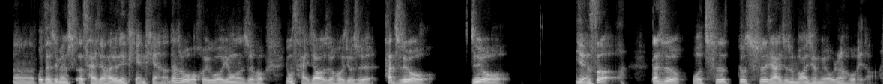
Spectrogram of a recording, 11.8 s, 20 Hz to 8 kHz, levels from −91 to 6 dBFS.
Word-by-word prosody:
嗯， 115 -2 -5
我 - - +2
在 130 +2 +4
这 140 - -1
边 125 -1 0
吃 125 - -5
的 - - +4
彩 110 - +1
椒 120 +1 +1
它 135 - +5
有 135 - +3
点 130 -1 +1
甜 115 +2 -5
甜 115 -4 -5
的。 115 - -8
但 180 +1 +1
是 180 - 0
我 120 -6 +3
回 125 +1 -3
国 125 -2 +1
用 130 0 0
了 120 -1 -4
之 120 +1 -3
后， 120 0 -5 0.3
用 150 -3 -1
彩 100 - -5
椒 120 +1 +4
之 125 +1 -2
后， 130 0 -1
就 120 0 -3
是 115 -2 -4
它 180 - +3
只 140 -1 +1
有 135 -3 +3 0.5
只 145 +2 +4
有 - - +3 0.9
颜 - - +2
色， - - +3 0.5
但 160 - +4
是 160 0 +4 0.2
我 130 -2 0
吃 150 +4 0
就 150 -1 0
吃 155 +2 0
起 145 - +1
来 120 - +5
就 130 - -4
是 130 - -1
完 120 0 0
全 125 0 -4
没 115 - -5
有 110 0 -3
任 120 -1 -4
何 110 +1 -6
味 - - -11
道。 - - -21
125 Hz, 285 characters per minute, -22 LUFS, 115-140 Hz, 0.9 s, 它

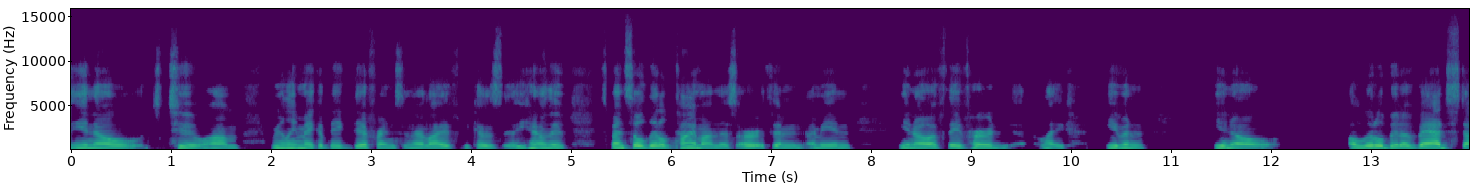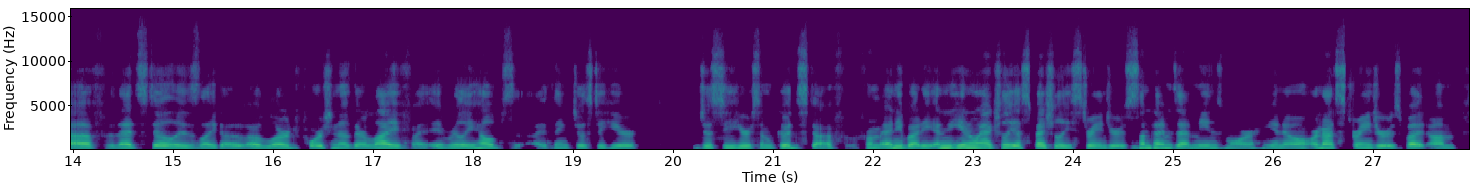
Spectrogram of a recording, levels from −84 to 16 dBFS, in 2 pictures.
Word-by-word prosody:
you 180 0 -1
know, 170 0 +1 0.3
t 210 - -1
to, 170 -4 +1
um, 150 -3 -1 0.3
really 210 0 0
make 180 -3 -1
a 170 - 0
big 180 -3 -6
difference 165 -5 0
in 160 - -10
their 165 -1 0
life 155 -1 +2
because, 155 0 -4
uh, - - -5
you 175 0 -4
know, 185 -2 +1
they've 185 -2 -1 0.4
spent 240 -2 +2
so 235 -2 +7
little 195 -6 +3
time 240 - +1
on 150 0 0
this 150 -1 -5
earth, 165 -1 +1
and, 160 -1 -2
I - - -4
mean, 165 -3 -3 0.5
you 195 -2 -1
know, 175 -2 +5
if 180 - -9
they've 170 -2 +2
heard, 190 -5 +1
uh, - - -17 0.4
like, - - -4 0.4
even, 195 -8 0 0.7
you 230 -1 +4
know, 170 - +1 0.7
a 215 - +4
little 225 +3 +6
bit 190 -2 +1
of 165 -2 +2
bad 185 +1 +7
stuff 170 -7 +3 0.2
that 195 -3 +2
still 225 -6 +1
is 165 -3 -2
like 185 -2 -2
a 165 -1 -2 0.2
a - - 0
large 190 -1 0
portion 215 -5 -2
of 165 -1 -4
their 160 -1 -2
life. 195 -3 +3
I 150 - -7
it 180 - -5
really 175 -1 -1
helps, 185 -2 -2 0.3
I - - -9
think 160 -3 -11
just 160 -1 -5
to 175 - -5
hear 160 -1 -3 0.6
just 180 -1 -3
to 170 - -4
hear 170 0 0
some 155 -2 -8
good 175 +1 +1
stuff 145 +2 -3 0.2
from 170 -1 -4
anybody 160 -4 +2
and, 220 +1 +3
you 245 +5 +4
know, 250 0 +4
actually, 270 -1 +2
especially 215 -6 +1
strangers, 145 +3 -3
sometimes 220 -5 0
that 165 -1 +2
means 160 -2 -5
more, 145 0 -7
you 160 -2 -8
know, 155 +2 -1
or - - 0
not 200 -3 +2
strangers, 150 -4 -3
but, 160 - +5
um, 70 - -3
170 Hz, 190 wpm, -22 LUFS, 160-195 Hz, 0.7 s, so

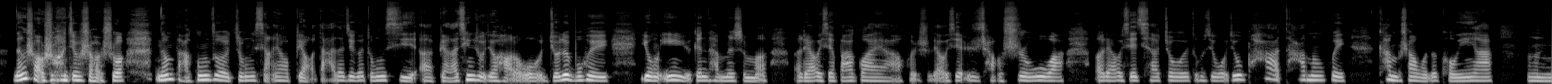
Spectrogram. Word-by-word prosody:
能 210 +6 +8
少 - - +4
说 200 -1 +4
就 195 -1 +5
少 175 -4 +1
说， 180 +1 +3 0.3
能 220 +4 +6
把 225 - -4
工 210 0 +5
作 195 -5 +3
中 185 +2 -1
想 - - -6
要 180 -1 -2
表 165 -2 -4
达 - - -8
的 185 - 0
这 185 0 0
个 185 - 0
东 185 +1 +1
西， 165 -5 -1
呃， 170 -1 -5
表 155 0 -5
达 160 - -1
清 215 +5 +4
楚 185 -3 +2
就 170 -1 0
好 155 -2 -1
了， - - -1
我 160 - 0
绝 175 +2 0
对 225 - +10
不 190 -1 0
会 180 -4 +4 0.3
用 190 -3 +5
英 195 0 +5
语 - - 0
跟 180 -1 +1
他 175 -1 -5
们 170 0 0
什 160 -1 -5
么， 155 +3 -1 0.2
呃， - - -6
聊 165 +1 0
一 - - 0
些 175 +1 -3
八 170 +1 -2
卦 170 0 -2
呀， 165 -1 -7
或 - - -8
者 - - -16
是 - - -14
聊 160 - -4
一 - - -4
些 175 +1 -2
日 180 -2 -6
常 165 - -9
事 185 +4 -1
务 180 +1 +3
啊， 175 -1 0 0.3
呃， 180 - -3
聊 180 0 -2
一 - - -3
些 180 +1 -1
其 175 - -8
他 175 0 -5
周 180 +1 -4
围 175 - -1
的 - - -10
东 185 -3 -9
西， 180 - -6
我 170 -1 -2
就 215 +2 +3
怕 255 +3 -4
他 210 - -8
们 200 -1 +1
会 185 -5 -1 0.3
看 215 -3 0
不 175 - -3
上 180 -1 -1
我 150 - -2
的 175 - -4
口 160 -2 -3
音 170 +2 0
啊， 175 0 -1 0.3
嗯， 165 -2 -2
175 Hz, 330 characters per minute, -20 LUFS, 170-190 Hz, 0.3 s, 对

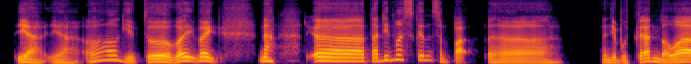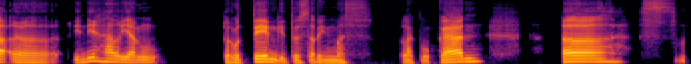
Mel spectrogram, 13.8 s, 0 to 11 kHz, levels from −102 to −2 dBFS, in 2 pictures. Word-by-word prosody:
Iya 125 -7 +1
iya, 105 -2 -4 0.2
oh 200 +10 -3
gitu, 125 +2 -6 0.3
baik 185 +2 +5
baik. 190 -2 +4 0.5
Nah, 185 -2 +3 0.4
eee, 180 -2 +6
tadi 180 +5 0
Mas 250 0 -5
kan 230 -1 -3
sempat, 160 -9 -5 0.2
eee, 115 -3 -3 0.4
menyebutkan 115 +8 -1
bahwa, 130 +6 +4 0.2
eee, 115 -3 -3 0.4
ini 165 +6 -1
hal 155 -2 -1
yang 125 0 0 0.9
rutin 130 +4 +2
gitu 110 +1 -5
sering 105 0 -4
Mas 105 -1 -8 0.3
lakukan, 150 +6 +1 0.8
eee, 155 0 +6 0.3
s - - -19
140 Hz, 115 wpm, -23 LUFS, 115-165 Hz, 0.9 s, eee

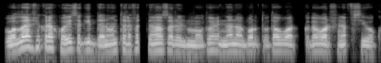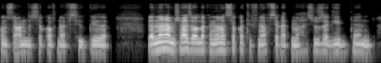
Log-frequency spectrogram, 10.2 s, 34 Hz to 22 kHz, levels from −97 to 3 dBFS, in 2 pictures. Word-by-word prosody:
والله 120 +12 +7
فكرة 175 -1 +2
كويسة 145 -2 0
جدًا، 120 -6 -1
هو 120 - 0
أنت 135 +3 -5
لفت 140 +3 -3
نظري 130 -2 +1
لموضوع 110 +5 -3
إن 115 -3 -3
أنا 120 0 0
برضو 120 -1 -3
أدوّر 125 0 +1
أدوّر 120 0 +3
في - - -12
نَفْسي 115 -1 -5
وأكون 105 +3 -6
عندي 110 +1 -1
ثقة 110 0 -7
في 110 - -17
نَفْسي 110 0 -7
وكده، 110 +1 -5 0.5
لإن 135 - +5
أنا 155 0 +11
مش 140 0 -2
عايز 150 0 +7
أقول 140 0 +4
لك 140 - -1
إن 130 - -1
أنا 140 +1 +2
ثقتي 135 -3 -8
في 115 - -12
نَفْسي 120 +1 -4
كانت 110 -1 -7
مهزوزة 120 +3 -6
جدًا، 120 0 -6
120 Hz, 215 wpm, -23 LUFS, 110-135 Hz, 0.5 s, أنا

